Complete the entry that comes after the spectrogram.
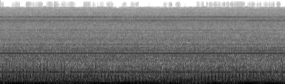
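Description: A helicopter landing in a flight simulator, a steady droning engine whine with a low, pulsing rotor chop, constant and close throughout, with no voices.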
